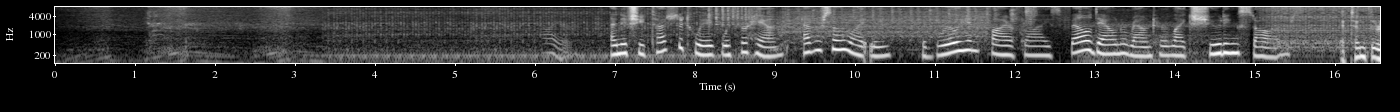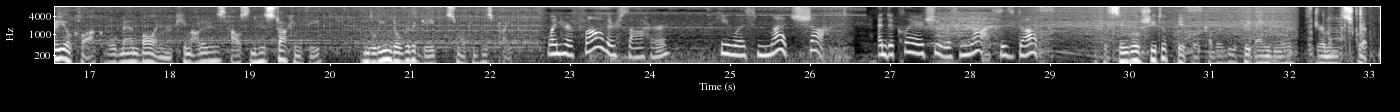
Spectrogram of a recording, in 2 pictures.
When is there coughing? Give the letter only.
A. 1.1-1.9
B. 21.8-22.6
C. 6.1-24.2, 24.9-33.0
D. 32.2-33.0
A.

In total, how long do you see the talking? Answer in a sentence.
You can hear the talking for 26 seconds altogether.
